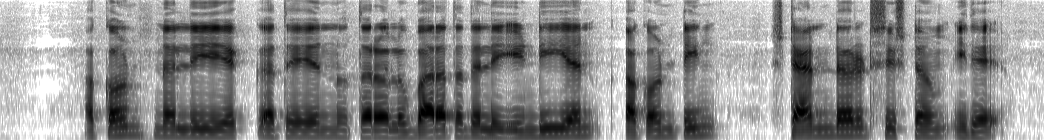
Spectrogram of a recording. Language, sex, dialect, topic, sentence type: Kannada, male, Mysore Kannada, banking, statement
